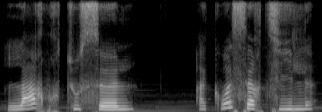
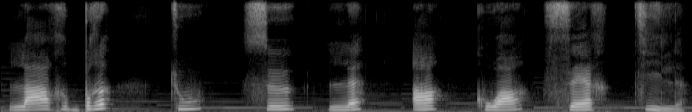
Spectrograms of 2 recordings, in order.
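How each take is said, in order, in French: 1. Les groupes de mots s'enchaînent avec une seule pause. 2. Chaque syllabe est dite à part, avec des coupures. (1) "Marque les pauses" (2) "découpe en syllabes"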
